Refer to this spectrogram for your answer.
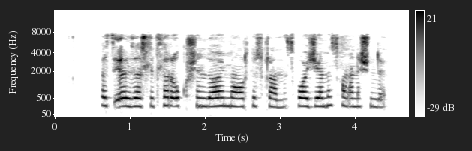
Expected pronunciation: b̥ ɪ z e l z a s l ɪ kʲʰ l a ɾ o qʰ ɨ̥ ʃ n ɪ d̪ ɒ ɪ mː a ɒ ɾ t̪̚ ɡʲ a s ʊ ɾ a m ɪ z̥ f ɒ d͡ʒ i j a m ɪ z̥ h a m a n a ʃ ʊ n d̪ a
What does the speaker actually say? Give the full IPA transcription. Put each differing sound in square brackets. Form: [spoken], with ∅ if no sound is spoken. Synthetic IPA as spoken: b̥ ɪ z e l z a s l ɪ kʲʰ l a ɾ o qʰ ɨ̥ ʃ n ɪ d̪ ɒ ɪ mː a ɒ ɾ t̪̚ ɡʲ a s ʊ ɾ a m ɪ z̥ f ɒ d͡ʒ i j a m ɪ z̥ h a m a n a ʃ ʊ n d̪ a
